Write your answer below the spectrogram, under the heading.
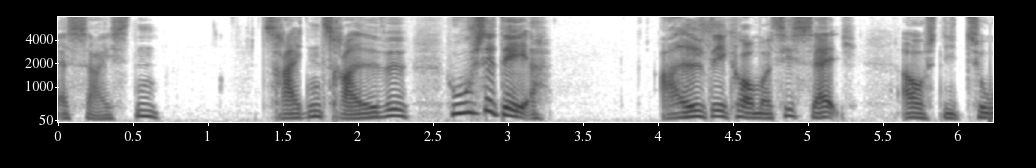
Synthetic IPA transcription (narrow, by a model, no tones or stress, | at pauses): æsɑ̈ɪsd̥n̩ | t͡sʰʁad̥n̩t͡sʰʁaðˠʋə | huːsəd̥æɐ̰ | ʔɑ̈ld̥ʁikʰɒ̽m̰ɐt͡sʰe̝lsæl̰j | ʔɑ̈ʊsnid̥̚t͡sʰo̝̰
